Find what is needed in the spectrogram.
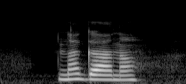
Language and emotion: Russian, neutral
